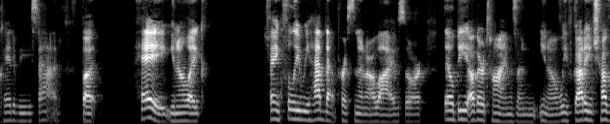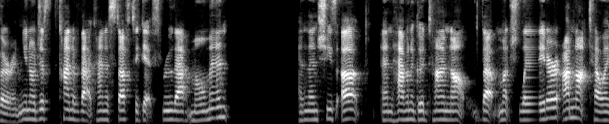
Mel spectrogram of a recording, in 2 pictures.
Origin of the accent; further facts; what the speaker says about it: Ireland; I'm Irish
